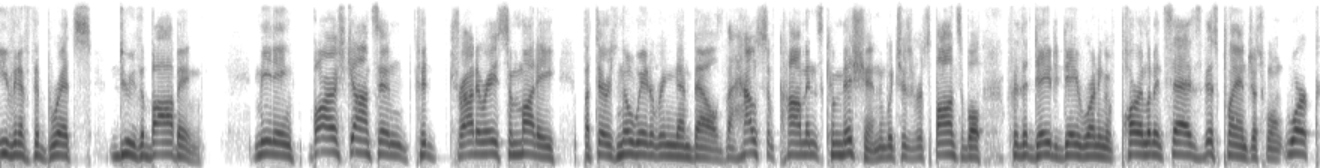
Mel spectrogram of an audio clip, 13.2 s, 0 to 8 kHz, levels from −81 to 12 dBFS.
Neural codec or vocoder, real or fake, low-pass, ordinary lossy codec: codec, 16 kHz, 2 kbps, X-Codec, HuBERT features, trained on general audio; fake; 7.2 kHz; Opus, 32 kbps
